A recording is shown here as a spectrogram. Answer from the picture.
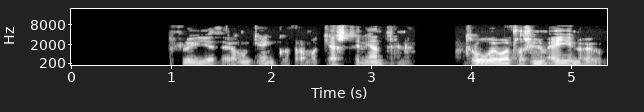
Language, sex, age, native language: Icelandic, male, 40-49, Icelandic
